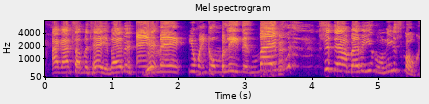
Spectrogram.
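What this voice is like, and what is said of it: Imitates another person's voice. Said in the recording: “the way my voice goes ... How does my voice go when I'm about to tell you something?”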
